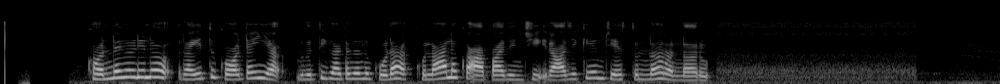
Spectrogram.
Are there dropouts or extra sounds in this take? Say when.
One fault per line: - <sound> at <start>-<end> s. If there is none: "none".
none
